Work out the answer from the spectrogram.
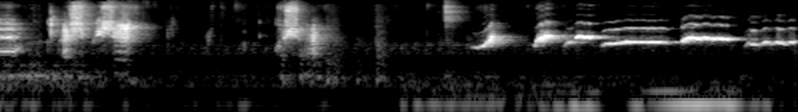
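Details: Indoor pet budgerigar, a talking bird meant to teach phrases like Babacık, Aşkım and Cici kuş. A few raspy spoken-sounding bursts come first, then a run of clear, steady whistled notes.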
